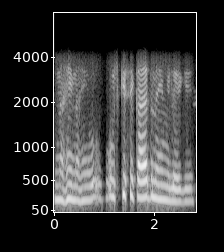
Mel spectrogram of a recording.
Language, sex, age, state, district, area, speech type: Hindi, female, 45-60, Uttar Pradesh, Hardoi, rural, conversation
